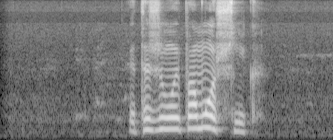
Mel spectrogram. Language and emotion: Russian, neutral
